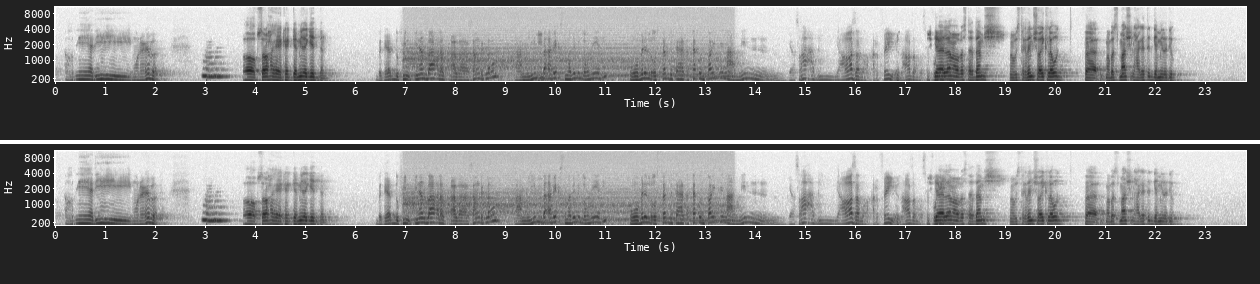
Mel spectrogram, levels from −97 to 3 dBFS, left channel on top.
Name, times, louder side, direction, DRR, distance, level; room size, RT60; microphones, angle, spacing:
voice 1, 0.2-2.1 2.9-3.5 6.4-11.1 11.5-17.9, right 1 dB, 25° right, 11 dB, 0.9 m, -27 dB
voice 2, 3.8-5.4 9.6-9.8 17.6-20.2 20.6-22.4, left 3 dB, 60° left, 12 dB, 0.7 m, -21 dB
sound 1, 6.9-13.6, right 1 dB, 10° right, 1.5 m, -36 dB
24.0 x 13.5 x 9.7 m, 1.0 s
head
